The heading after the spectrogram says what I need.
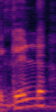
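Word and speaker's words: guild: इसी तरह गिल्ड और गिल्ट। अब वी लेटर हमारा कभी भी साइलेंट नहीं होता है।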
